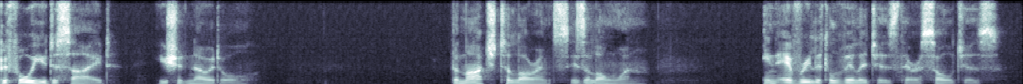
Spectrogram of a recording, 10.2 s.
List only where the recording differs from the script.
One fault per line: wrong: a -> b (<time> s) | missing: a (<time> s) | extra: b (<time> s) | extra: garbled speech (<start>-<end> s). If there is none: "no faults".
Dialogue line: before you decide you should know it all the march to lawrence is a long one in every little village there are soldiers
wrong: village -> villages (8.4 s)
